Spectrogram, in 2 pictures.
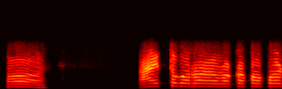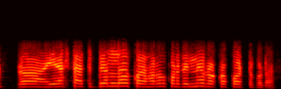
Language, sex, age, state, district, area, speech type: Kannada, female, 45-60, Karnataka, Gadag, rural, conversation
